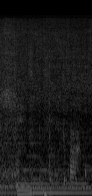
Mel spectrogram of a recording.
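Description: Octopus sizzling and frying in a hot pan for a Mediterranean-style dish, a steady close crackle with a few soft stirring bumps and no talk.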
